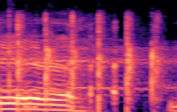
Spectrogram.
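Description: A sustained, tuneful voice or tone fades out, then two show hosts clap with a handful of sharp, irregular claps, applauding briefly and unevenly to welcome their guest.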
